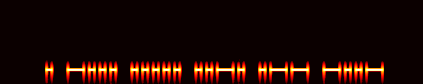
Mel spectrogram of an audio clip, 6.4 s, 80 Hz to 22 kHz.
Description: Morse code, heard as a keyed tone, about 15 wpm, 700 Hz. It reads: EB5FWX
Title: DXCC-100 Call Signs - 6 Characters - 15wpm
